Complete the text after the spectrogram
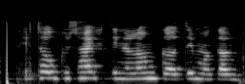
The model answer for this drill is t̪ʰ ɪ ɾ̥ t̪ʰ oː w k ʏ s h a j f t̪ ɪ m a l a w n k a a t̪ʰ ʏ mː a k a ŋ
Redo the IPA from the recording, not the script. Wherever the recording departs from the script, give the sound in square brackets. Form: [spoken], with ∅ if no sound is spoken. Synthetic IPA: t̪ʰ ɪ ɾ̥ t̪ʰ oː w k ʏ s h a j [x] t̪ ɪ [n] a l a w [ŋ] k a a [t̪] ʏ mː a k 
